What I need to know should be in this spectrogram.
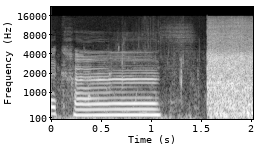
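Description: A paddle splashes in calm water.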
